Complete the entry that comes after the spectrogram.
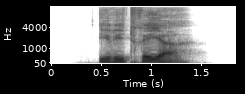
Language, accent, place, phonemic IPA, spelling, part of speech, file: German, Germany, Berlin, /eʁiˈtʁeː.a/, Eritrea, proper noun, De-Eritrea.ogg
- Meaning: Eritrea (a country in East Africa, on the Red Sea)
